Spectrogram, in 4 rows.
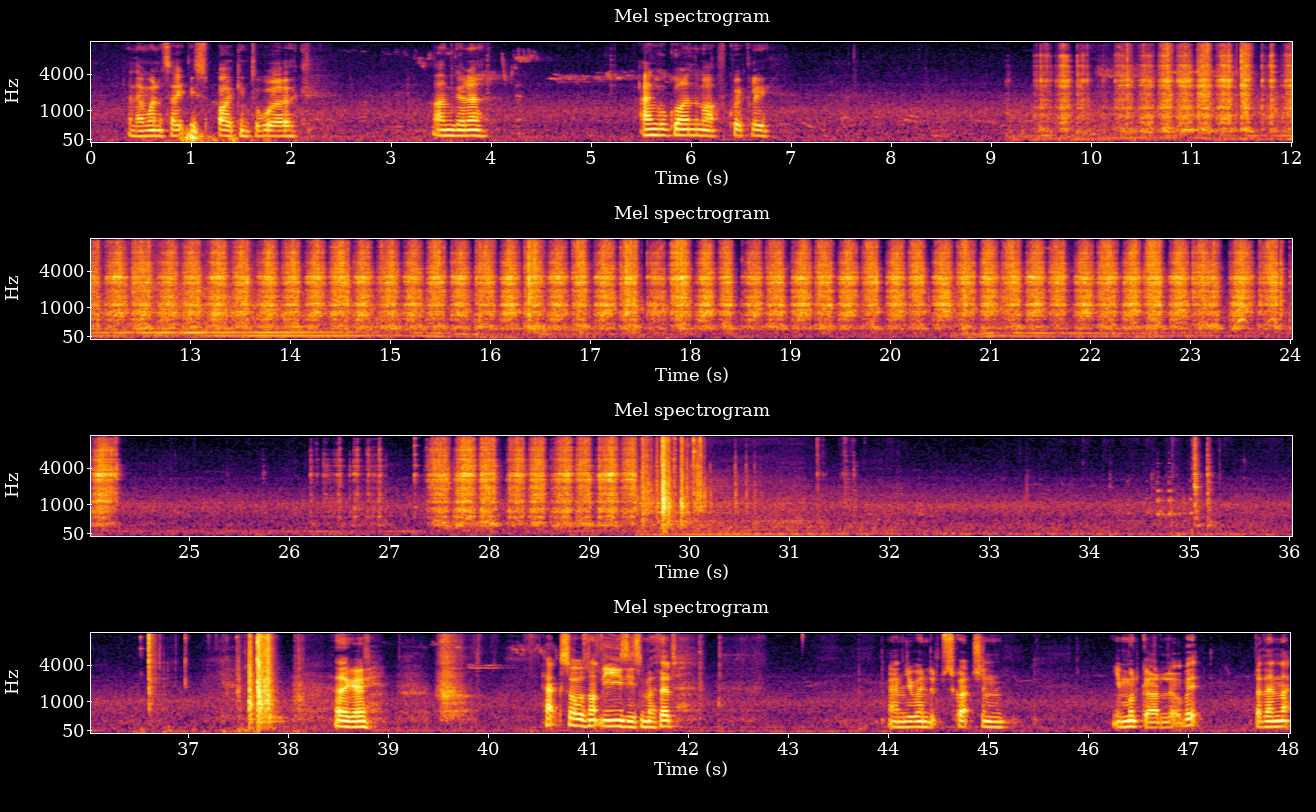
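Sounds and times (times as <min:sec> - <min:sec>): hacksaw cutting metal: 0:09.2 - 0:24.4, 0:26.2 - 0:30.2.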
